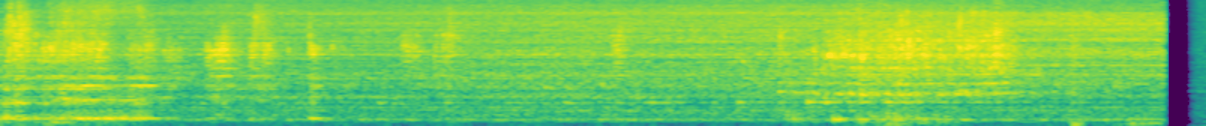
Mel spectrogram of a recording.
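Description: A small chemical-type toilet aboard a Sukhoi fighter flushes in one sustained rushing, gurgling wash of water that lasts about eight seconds, then cuts off abruptly.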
